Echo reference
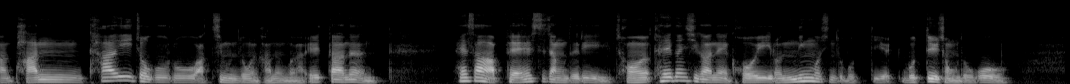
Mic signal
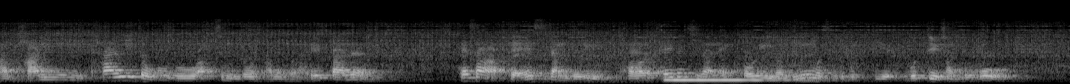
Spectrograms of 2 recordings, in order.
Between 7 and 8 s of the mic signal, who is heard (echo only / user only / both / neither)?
both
